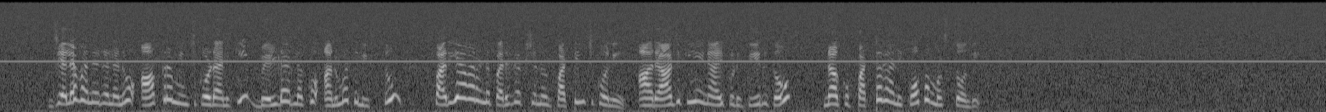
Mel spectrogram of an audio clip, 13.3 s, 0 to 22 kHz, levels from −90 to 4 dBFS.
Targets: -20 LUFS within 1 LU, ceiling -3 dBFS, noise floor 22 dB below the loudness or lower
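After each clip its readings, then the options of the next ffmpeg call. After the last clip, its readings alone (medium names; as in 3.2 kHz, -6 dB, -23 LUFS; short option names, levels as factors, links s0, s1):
steady tone 2.3 kHz; tone level -40 dBFS; noise floor -39 dBFS; noise floor target -52 dBFS; loudness -29.5 LUFS; peak level -11.0 dBFS; loudness target -20.0 LUFS
-> -af "bandreject=f=2300:w=30"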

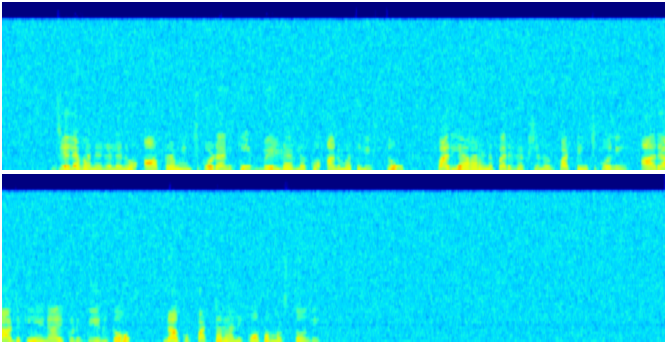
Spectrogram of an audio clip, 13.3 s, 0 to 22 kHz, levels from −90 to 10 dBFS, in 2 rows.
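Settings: steady tone not found; noise floor -42 dBFS; noise floor target -52 dBFS
-> -af "afftdn=nr=10:nf=-42"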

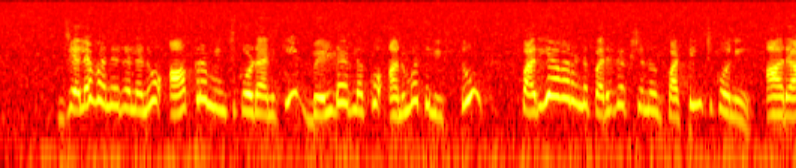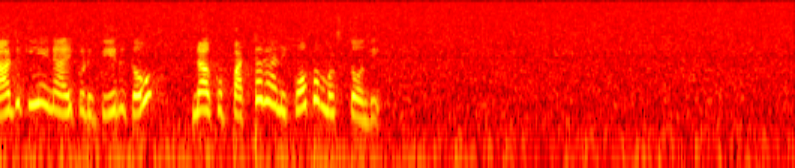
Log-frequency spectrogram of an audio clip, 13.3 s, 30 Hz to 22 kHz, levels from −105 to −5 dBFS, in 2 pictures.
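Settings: noise floor -49 dBFS; noise floor target -52 dBFS
-> -af "afftdn=nr=6:nf=-49"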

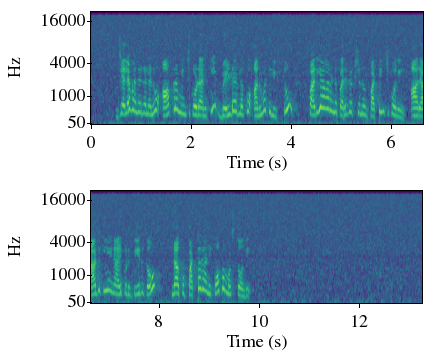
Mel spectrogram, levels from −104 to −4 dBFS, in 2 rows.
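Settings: noise floor -54 dBFS; loudness -29.5 LUFS; peak level -11.0 dBFS; loudness target -20.0 LUFS
-> -af "volume=2.99,alimiter=limit=0.708:level=0:latency=1"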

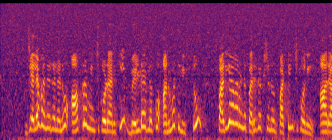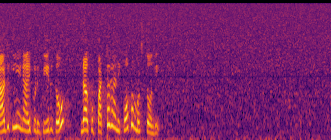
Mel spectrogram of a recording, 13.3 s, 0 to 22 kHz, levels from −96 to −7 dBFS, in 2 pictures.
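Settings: loudness -20.0 LUFS; peak level -3.0 dBFS; noise floor -44 dBFS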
